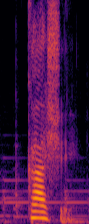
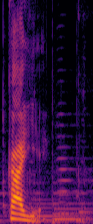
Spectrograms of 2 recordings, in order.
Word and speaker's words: calle: They pronounce their double L's and Y's with a sh sound, as in ayer or calle, instead of ayer or calle.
